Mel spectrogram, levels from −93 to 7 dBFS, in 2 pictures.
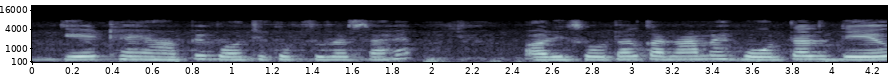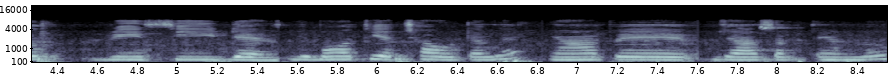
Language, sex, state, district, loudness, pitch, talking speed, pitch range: Hindi, female, Uttar Pradesh, Etah, -22 LUFS, 230 Hz, 210 wpm, 220-240 Hz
